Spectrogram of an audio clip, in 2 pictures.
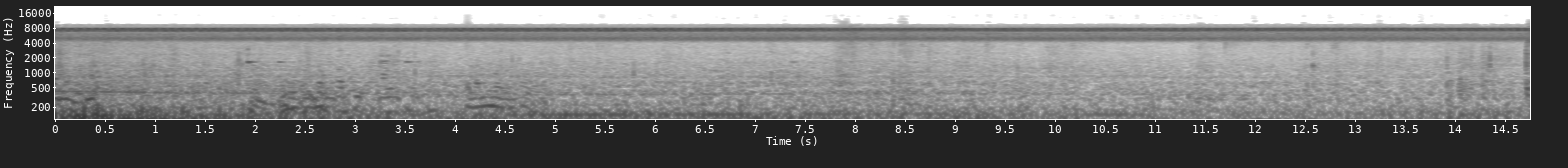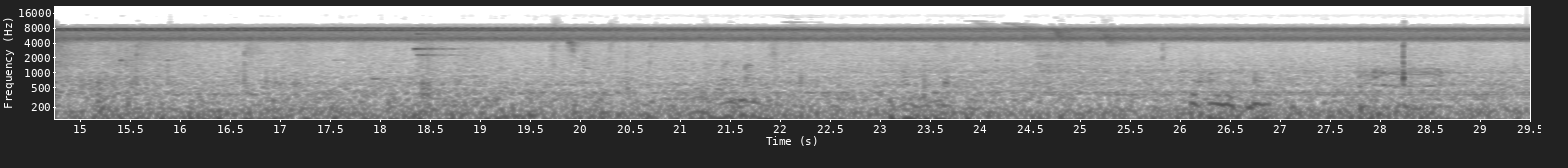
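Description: Insects chorusing in a steady, high-pitched buzz that holds without a break, with a few faint clicks beneath it.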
